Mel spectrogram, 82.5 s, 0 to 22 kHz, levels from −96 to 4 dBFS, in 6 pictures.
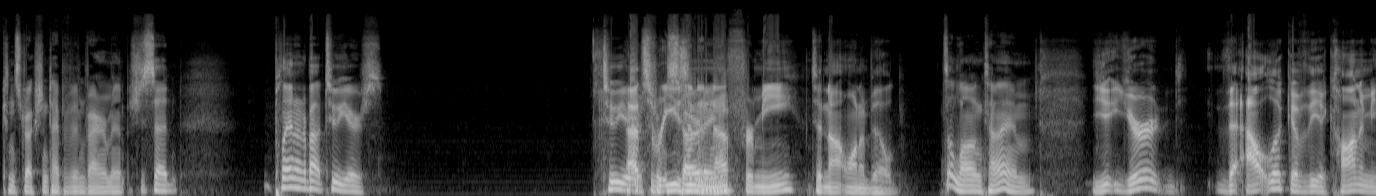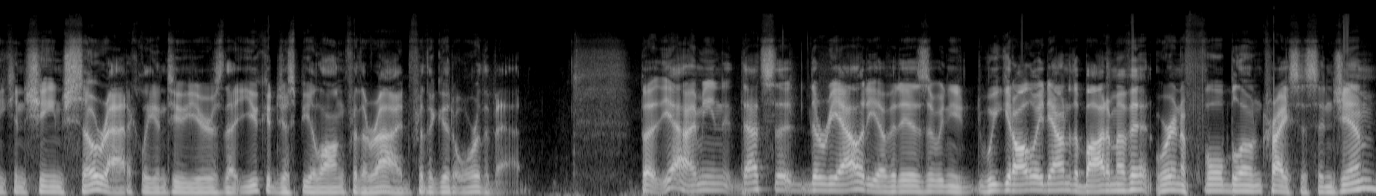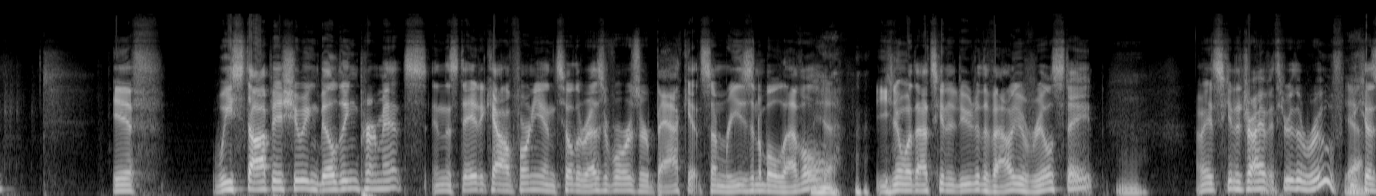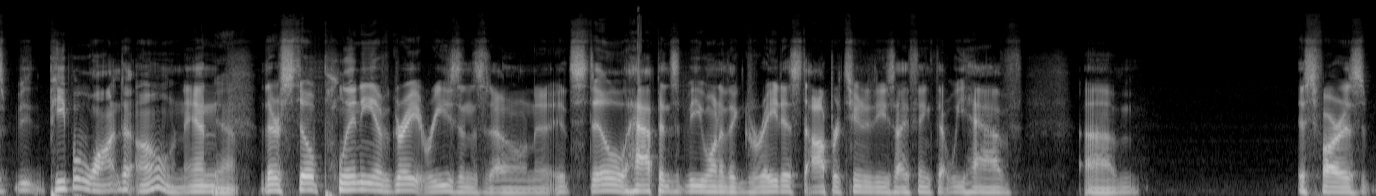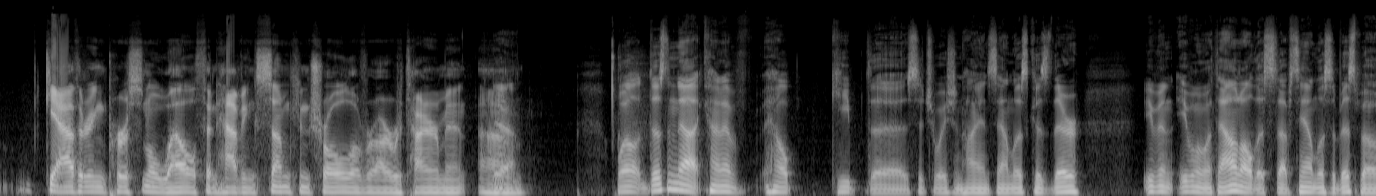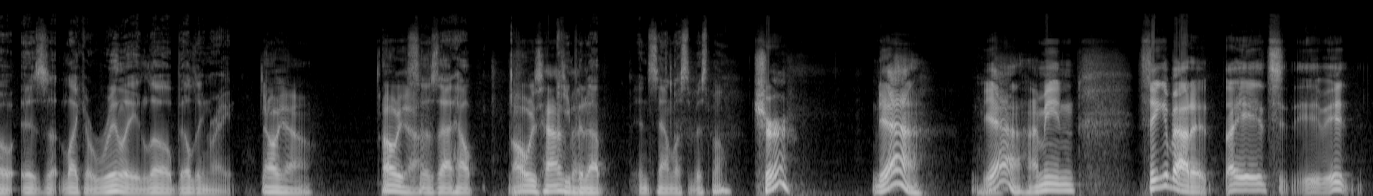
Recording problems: none

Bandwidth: 18.5 kHz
